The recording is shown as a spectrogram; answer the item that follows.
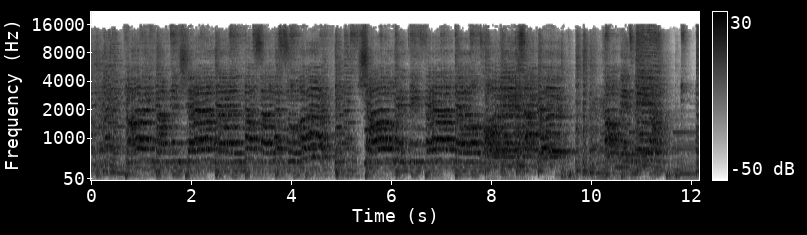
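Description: A choir singing a melodic passage in several voices, with a brief break about five seconds in.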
